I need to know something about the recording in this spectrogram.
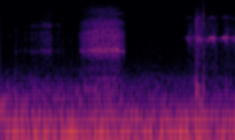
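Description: A cat gives a short, breathy mew about a second in, over a steady low rumble.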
